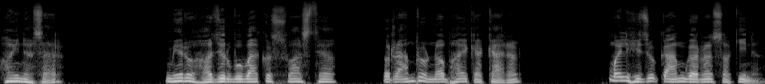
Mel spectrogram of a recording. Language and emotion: Nepali, sad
